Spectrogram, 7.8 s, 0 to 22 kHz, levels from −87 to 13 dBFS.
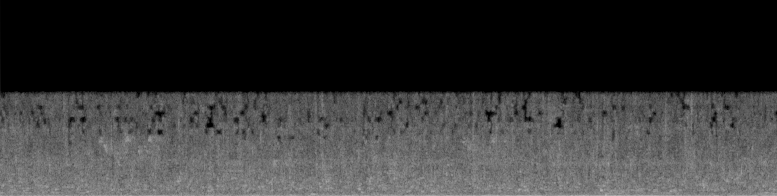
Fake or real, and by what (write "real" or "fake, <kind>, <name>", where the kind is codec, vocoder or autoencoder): fake, vocoder, BigVGAN v2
